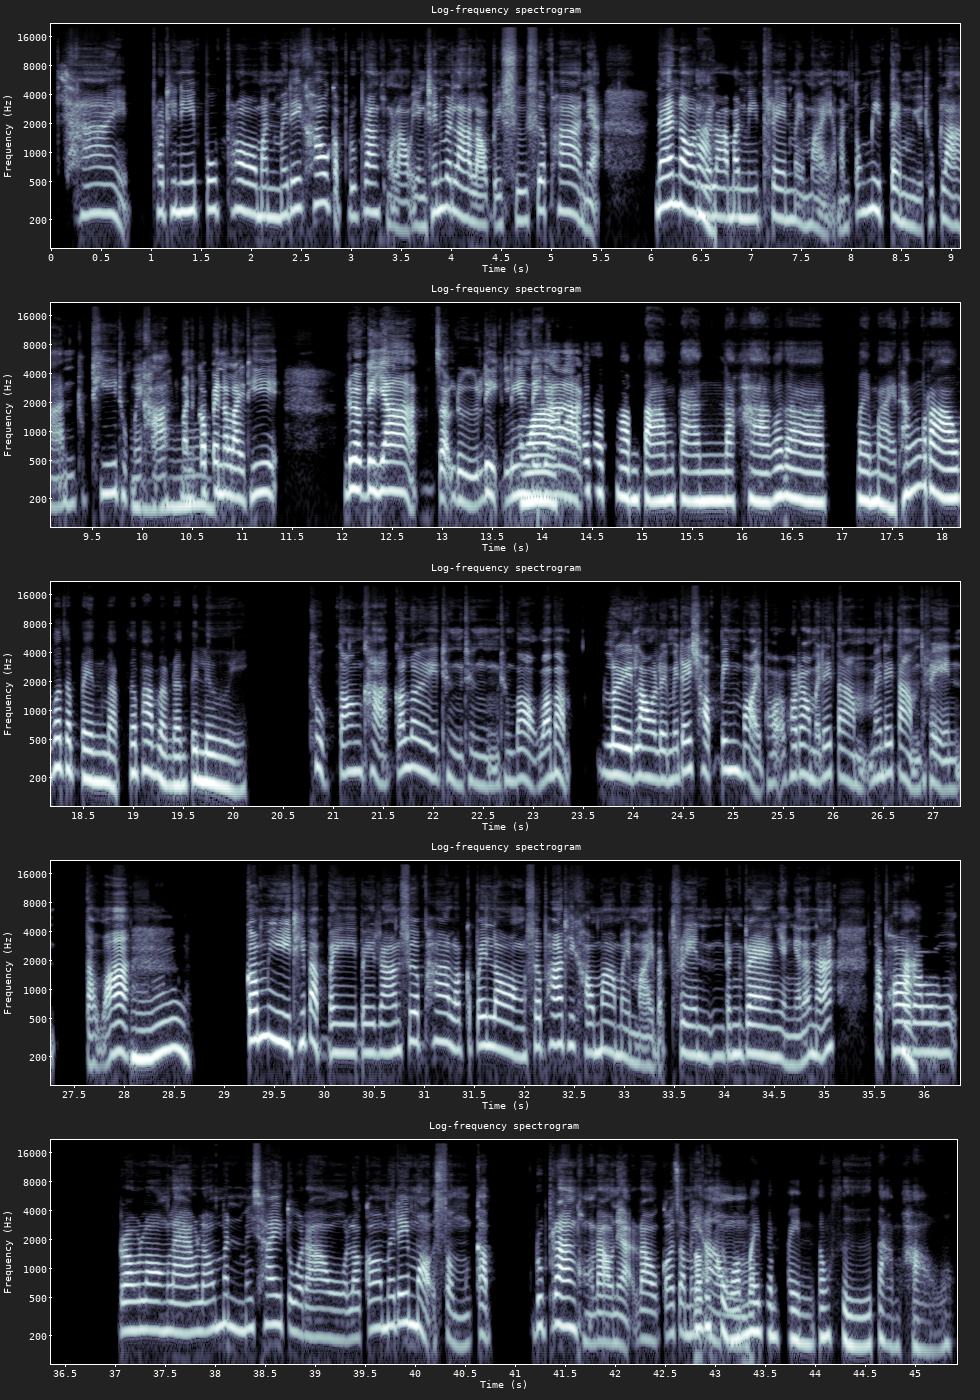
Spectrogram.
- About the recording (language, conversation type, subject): Thai, podcast, ชอบแต่งตัวตามเทรนด์หรือคงสไตล์ตัวเอง?
- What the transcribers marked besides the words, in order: none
